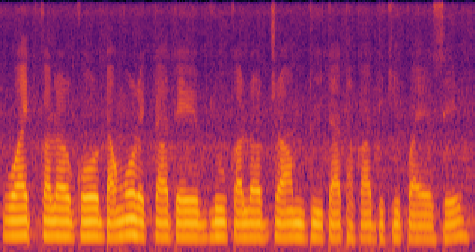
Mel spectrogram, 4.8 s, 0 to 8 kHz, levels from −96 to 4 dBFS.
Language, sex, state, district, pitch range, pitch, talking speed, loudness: Nagamese, male, Nagaland, Dimapur, 115-130 Hz, 120 Hz, 150 wpm, -16 LUFS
